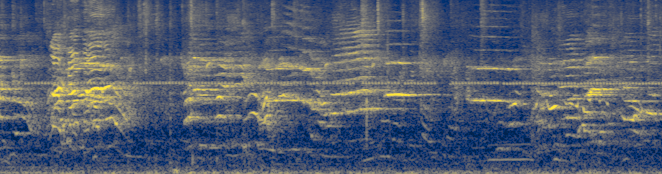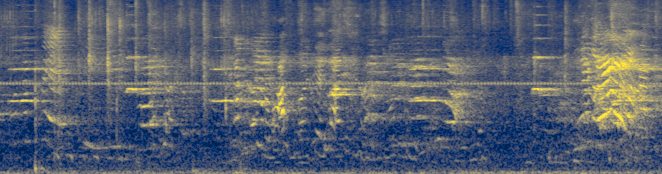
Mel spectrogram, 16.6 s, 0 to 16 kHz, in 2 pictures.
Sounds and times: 0.0s Children 16.5s

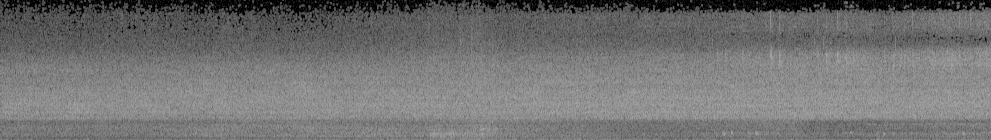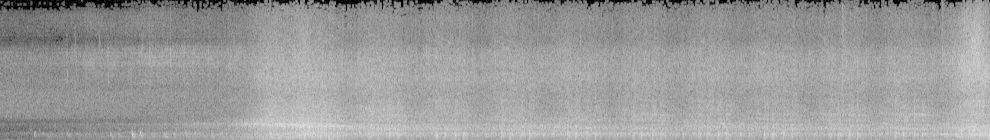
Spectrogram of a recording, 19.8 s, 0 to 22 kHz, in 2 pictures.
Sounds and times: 0.6s The train runs through 19.8s
2.7s traffic sound 19.8s
5.6s Cicada cry 19.8s

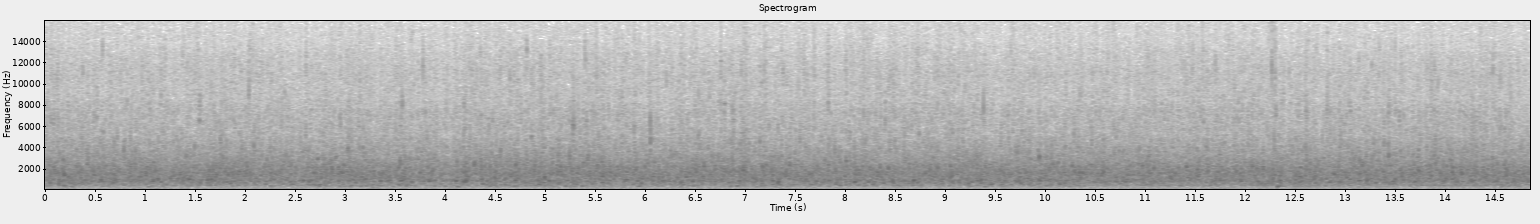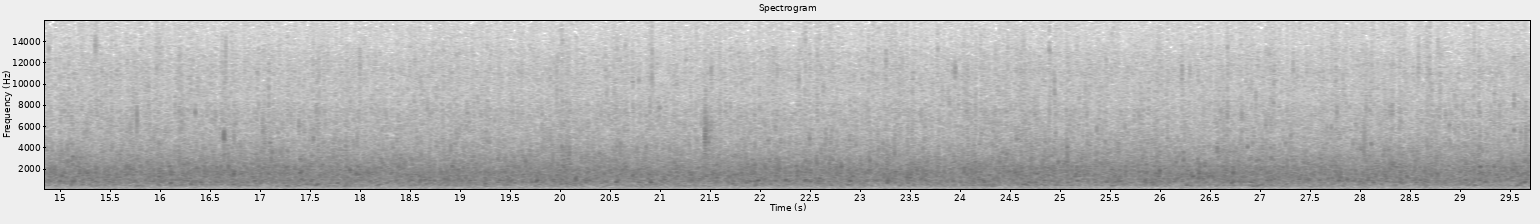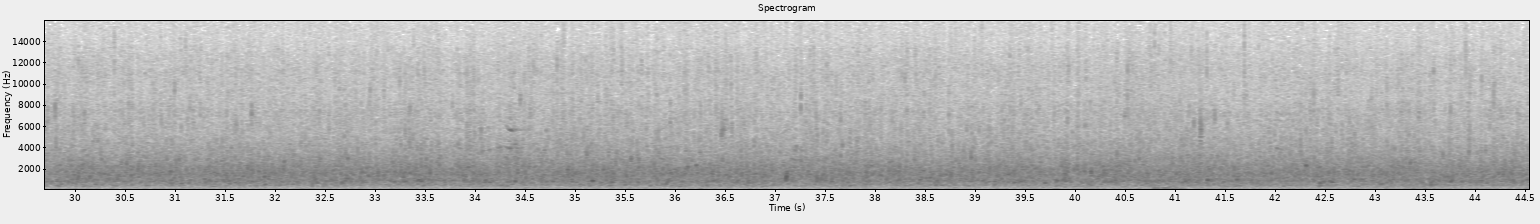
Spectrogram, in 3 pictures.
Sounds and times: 0.0s Small stream 44.5s

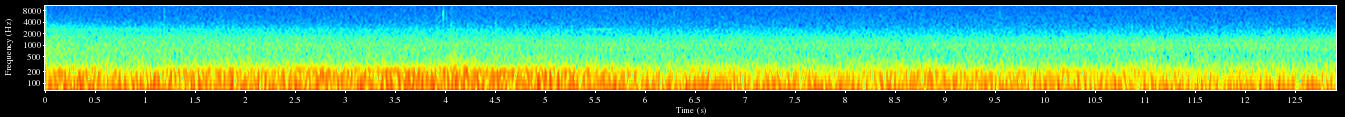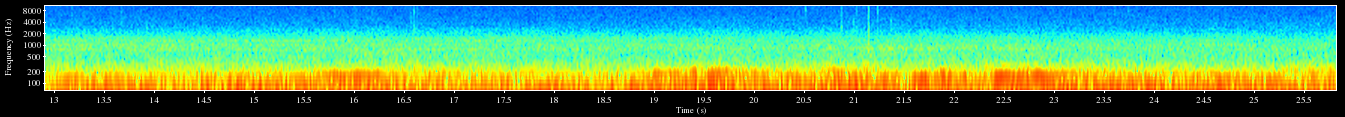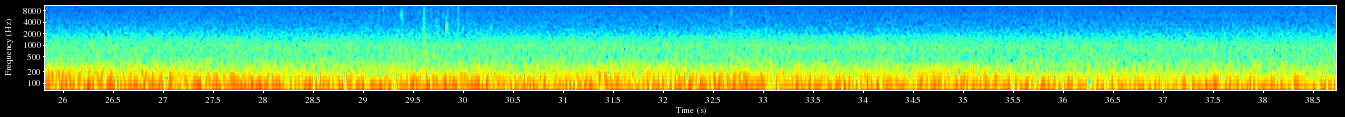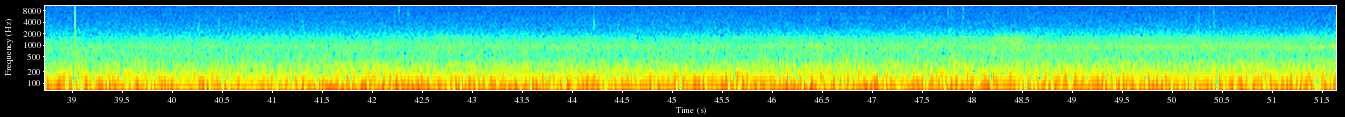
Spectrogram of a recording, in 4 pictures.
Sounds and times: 0.0s local trains 29.1s
0.0s distant snow absorbed drone of traffic 51.6s

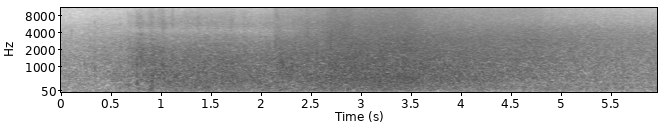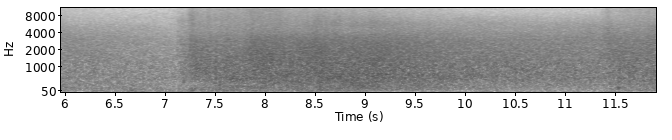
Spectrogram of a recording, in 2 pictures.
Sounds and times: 0.0s Ocean 11.9s

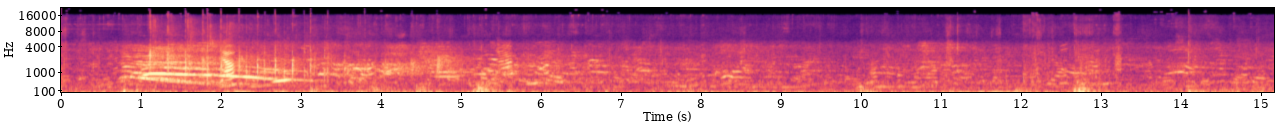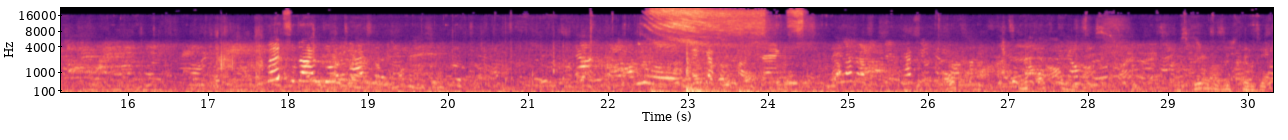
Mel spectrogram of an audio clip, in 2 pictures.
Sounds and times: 22.5s biertalk 24.6s

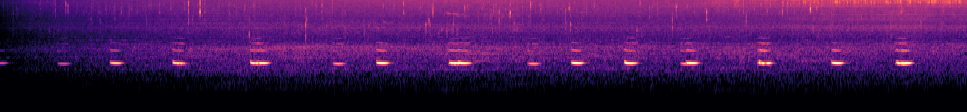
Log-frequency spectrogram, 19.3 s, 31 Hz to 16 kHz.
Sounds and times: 0.0s European fire-bellied toads in small pond 19.3s
0.3s Drizzling rain 19.3s

